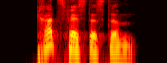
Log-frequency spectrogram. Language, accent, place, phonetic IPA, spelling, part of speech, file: German, Germany, Berlin, [ˈkʁat͡sˌfɛstəstəm], kratzfestestem, adjective, De-kratzfestestem.ogg
- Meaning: strong dative masculine/neuter singular superlative degree of kratzfest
